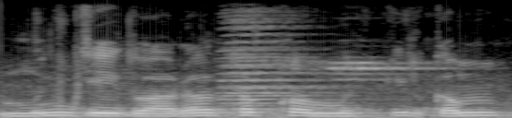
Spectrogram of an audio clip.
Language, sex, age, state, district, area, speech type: Sindhi, female, 60+, Delhi, South Delhi, urban, spontaneous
